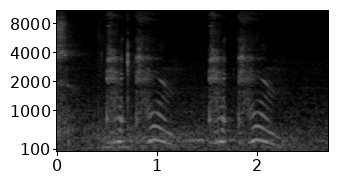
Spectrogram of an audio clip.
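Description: An adult makes two quick, deliberate throat clears, each a short rasping burst followed by a voiced 'ahem' that falls in pitch: imitated throat clearing.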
